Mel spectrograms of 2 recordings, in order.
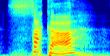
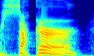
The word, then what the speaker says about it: sucker: beat you and then sucka sucka or sucker two pronunciations sucker or sucka that's uh it just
